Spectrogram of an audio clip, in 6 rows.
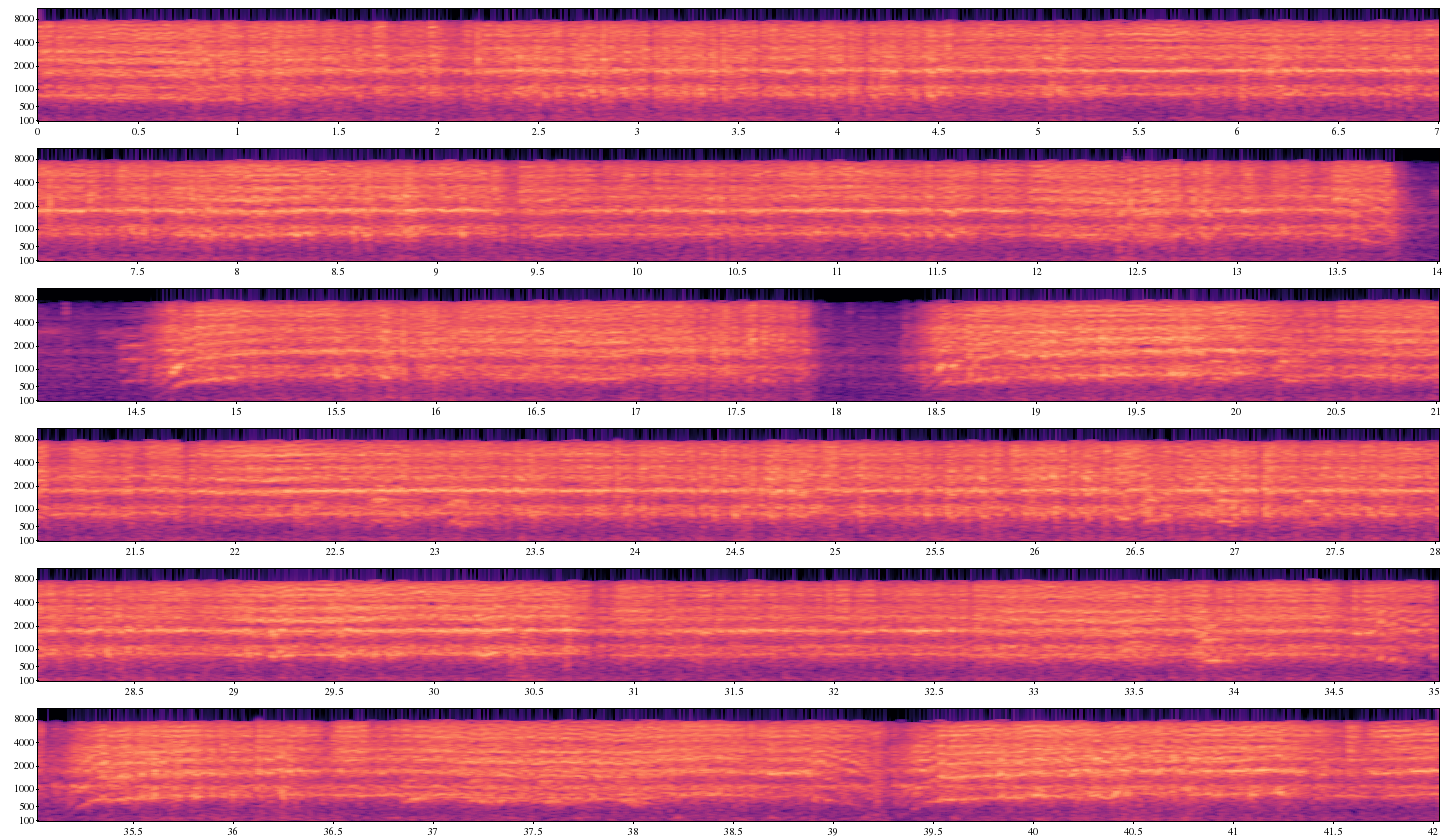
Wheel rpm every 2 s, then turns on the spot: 220, 230, 230, 230, 230, 230, 190, 110, 200, 130, 220, 230, 230, 240, 230, 230, 220, 170, 210, 190, 200.
none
